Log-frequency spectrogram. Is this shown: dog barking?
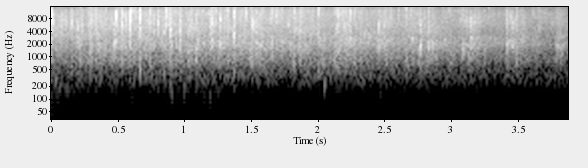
no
